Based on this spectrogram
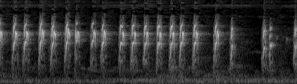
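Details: {'caption': 'Lesser green leafbird (cucak wilis) song meant to set other captive leafbirds singing: a fast, even run of sharp, high chirped notes, about six a second, briefly pausing, then a few softer closing notes over a faint low hum.'}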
